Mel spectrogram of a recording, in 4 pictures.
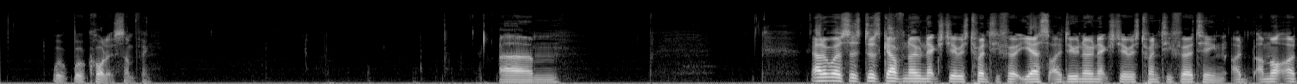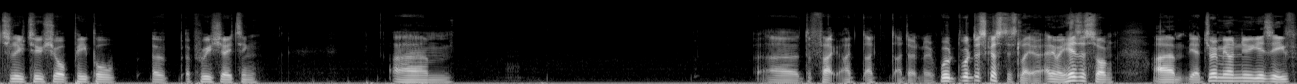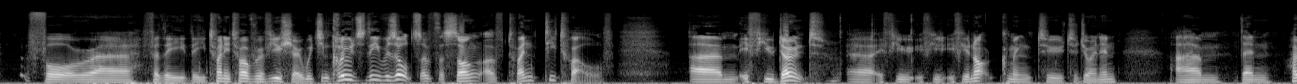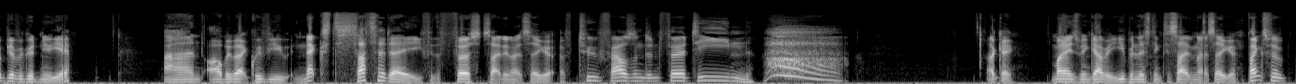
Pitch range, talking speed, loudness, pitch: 100-135 Hz, 155 wpm, -17 LUFS, 115 Hz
